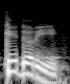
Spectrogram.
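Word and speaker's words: قدر: Al mil'aqatu fil kidri. Bukan qadri ya, kidri. Nah, kalau qadar ya, qadri itu qadar. Ini kidr itu artinya panci ya, panci.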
